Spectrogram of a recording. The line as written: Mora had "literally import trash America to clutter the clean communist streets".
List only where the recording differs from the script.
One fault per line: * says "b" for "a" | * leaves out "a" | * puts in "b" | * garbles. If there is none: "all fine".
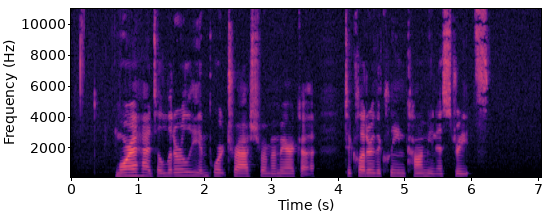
* puts in "to"
* puts in "from"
